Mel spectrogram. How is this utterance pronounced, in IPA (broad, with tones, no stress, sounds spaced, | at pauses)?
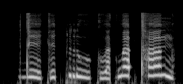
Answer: d eː˨˩ k e˦˥ k̚ p r uː˨˩ k u˩˦ a̯ k w a˥˩ ʔ tʰ a˥˩ ŋ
